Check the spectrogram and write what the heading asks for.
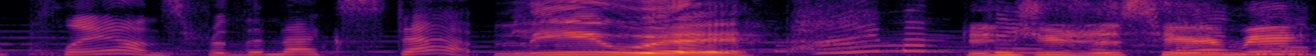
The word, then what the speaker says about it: Liyue: Liyue! Didn't you just hear me? Leave Mondstadt and keep looking through the 7 nations until we find clues about her brother. It's pronounced Liyue.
